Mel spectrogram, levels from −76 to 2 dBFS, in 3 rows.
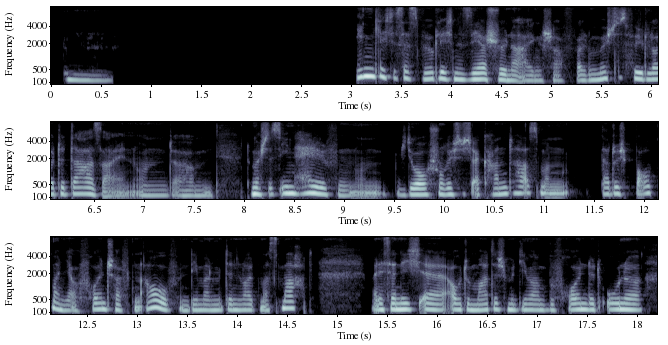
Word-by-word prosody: Mhm. 155 -3 -5 2.5
Eigentlich 260 -1 +6
ist 215 +1 -3
es 200 -2 +1
wirklich 195 0 +1
'ne 185 -1 +3
sehr 185 +1 +4
schöne 160 -4 +1
Eigenschaft, 150 +1 -5
weil 150 +1 -3
du 160 - -4
möchtest 200 +6 -1
für 200 - +2
die 185 - -1
Leute 185 +1 +1
da 195 0 0
sein. 170 - -6
Und, 155 0 -7
ähm, 150 0 -6 0.3
du 195 - +3
möchtest 185 0 +2
ihnen 210 0 +5
helfen 195 -6 +1
und 220 -2 -7
wie 165 - -9
du 180 - +4
auch 175 0 +5
schon 185 -1 -1
richtig 185 +1 0
erkannt 195 +3 -2
hast 215 +1 -3
man 210 0 -2 0.3
dadurch 195 +1 -2
baut 215 +1 -3
man 195 -6 +2
ja - - -3
auch - - -10
Freundschaften 180 +1 -1
auf, 205 -6 +2
indem 160 +2 -2
man 160 -1 -1
mit 160 +1 -3
den 170 - 0
Leuten 165 0 -2
was 160 - -2
macht. 215 -1 0 0.5
Man - - 0
ist 175 +1 +1
ja 180 - +7
nicht, 180 0 +4
äh, 175 -2 +2
automatisch 175 +1 0
mit 170 -1 0
jemandem 170 -2 -1
befreundet, 175 +2 0
ohne 180 -2 +4
180 Hz, 185 wpm, -21 LUFS, 165-195 Hz, 2.5 s, ja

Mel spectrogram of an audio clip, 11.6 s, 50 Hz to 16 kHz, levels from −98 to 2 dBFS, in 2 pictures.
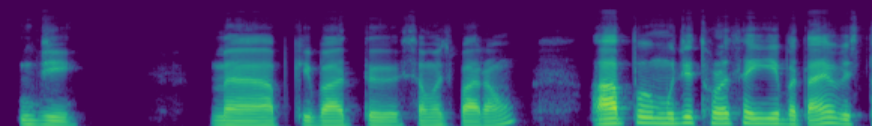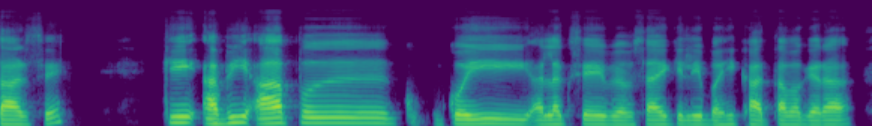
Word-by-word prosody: जी। 115 -4 -5 0.9
मैं 115 0 -2 0.2
आपकी 105 +2 -6
बात 105 0 -1 0.4
समझ 110 0 -5
पा 105 -1 +2
रहा 105 +1 -3
हूँ। 160 - -8 0.6
आप 145 +2 +6
मुझे 145 +3 0
थोड़ा-सा 145 +1 +1
ये 140 0 +1
बताएँ 125 +2 0
विस्तार 125 -2 +2
से, 145 +8 -5 0.7
कि 170 0 +5
अभी 155 +6 +5 0.2
आप 155 +1 +6 1.0
कोई 130 0 +1
अलग 125 +1 0
से 125 -1 0
व्यवसाय 120 +1 -1
के 125 +1 -6
लिए 120 0 -1
बही 115 +3 -4
खाता 120 -1 0
वग़ैरह 120 +1 -1
125 Hz, 140 wpm, -23 LUFS, 115-140 Hz, 1.0 s, आप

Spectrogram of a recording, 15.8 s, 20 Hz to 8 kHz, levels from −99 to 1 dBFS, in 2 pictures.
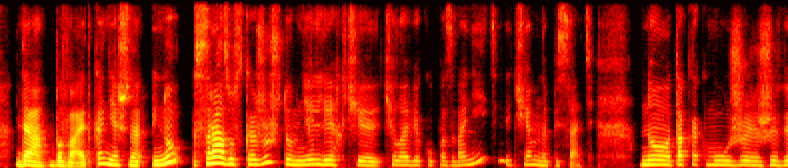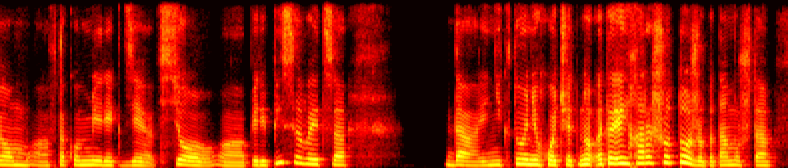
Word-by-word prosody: Да, 185 -5 +6
бывает, 160 -4 +2
конечно. 205 -8 +1
И, 195 - 0
ну, 295 - +3
сразу 265 -2 +6
скажу, 225 +5 -2
что 235 -9 -5
мне 205 +2 -2
легче 200 -5 -4
человеку 190 -2 -9
позвонить, 195 - -11 0.2
чем 205 0 -8
написать. 175 -1 -12 0.4
Но 210 0 0
так 210 +1 -1
как 210 -1 -10
мы 200 0 -5
уже 195 -1 -5
живем, 190 0 -3
а, 170 -3 -10
в 170 - -23
таком 195 +1 -4
мире, 195 -2 0
где 175 -1 -6
всё, 185 -5 -1
а, 160 -2 -5
переписывается, 230 - -1 1.0
да, 195 -4 -1
и 175 +1 -6
никто 200 +5 0
не 220 -1 +5
хочет, 200 -1 +1
но 225 +3 +5
это 230 +4 +3
и 265 +1 +8
хорошо 285 +4 +2
тоже, 285 - +3
потому 195 +2 -4
что, 185 -2 -5
200 Hz, 150 wpm, -23 LUFS, 185-225 Hz, 1.0 s, и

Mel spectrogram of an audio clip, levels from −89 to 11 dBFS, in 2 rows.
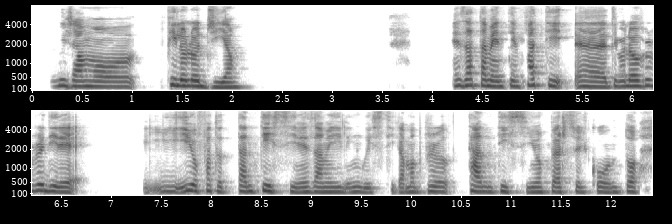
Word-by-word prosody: diciamo 180 -3 +1 0.2
filologia. 165 -7 +3 2.1
Esattamente. 205 -3 +3
Infatti, 210 0 -1
ehm, 175 -2 +4
ti 165 - -5
volevo 195 +1 +4
proprio 210 +1 +1
dire: 165 -5 +1 0.5
i 175 -3 -5
io 215 - +4
ho - - 0
fatto 180 -4 -5
tantissimi 180 -3 0
esami 165 -1 +1
di 165 - -1
linguistica, 155 -1 -5
ma 165 +1 -2
proprio 170 0 -4 0.2
tantissimi, 165 -3 -1
ho 165 - -1
perso 165 0 -2
il 165 0 -7
conto. 165 +1 -3
175 Hz, 115 wpm, -23 LUFS, 165-190 Hz, 2.1 s, ehm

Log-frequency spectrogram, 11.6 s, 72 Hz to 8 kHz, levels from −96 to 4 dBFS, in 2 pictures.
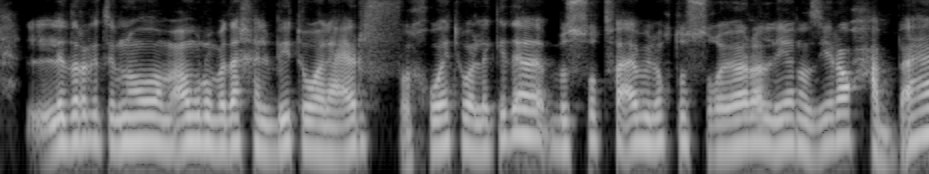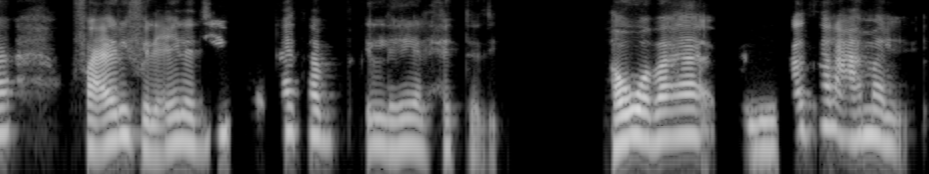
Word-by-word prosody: لدرجة 180 - -2
إن 160 - 0
هو 170 0 +2
م 155 - -2
عُمره 170 +2 +2
ما 155 -1 0
دخل 165 -3 -1
بيته 150 +2 -2
ولا 140 -2 +1
عرف 160 +4 -4
إخواته 165 0 -2
ولا 145 -1 -1
كده. 200 +6 +1
بالصدفة 155 +2 -3
قابل 165 +1 0
أخته 170 0 -6
الصغيرة 155 0 0
اللي 155 0 -2
هي - - 0
نظيرة 160 +3 -1
وحبّها، 190 - -1 0.3
فعِرف 185 +1 +3
العيلة 160 +5 0
دي 170 +7 -5
وكَتَب 220 - -3 0.2
اللي 160 -2 -3
هي 160 - -1
الحتّة 145 0 -10
دي. - - -21 0.7
هو 190 +4 +9
بقى 200 +2 +3 0.2
المسلسل 215 - -2
عمل 195 -5 +1
165 Hz, 170 wpm, -24 LUFS, 155-190 Hz, 0.7 s, هو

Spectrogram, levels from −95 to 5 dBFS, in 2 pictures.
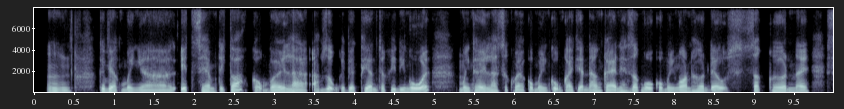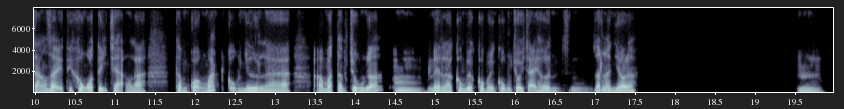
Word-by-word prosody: Ừm. 135 -7 -1 0.4
Cái 180 - +2
việc 165 -5 +3
mình, 120 -4 -2
à, 100 0 -1
ít 210 - +5
xem 145 -5 -1
TikTok, 200 - +1
cộng - - -3
với 130 +4 +3
là 145 -10 +1
áp - - -2
dụng 180 - +1
cái 150 - -5
việc 140 -4 +2
thiền 125 -4 +3
trước 175 - -5
khi 180 - -1
đi 140 -3 -2
ngủ 110 -5 +5
ấy, - - +4 0.4
mình 125 -1 -1
thấy 125 +2 +3
là 145 - 0
sức - - -9
khỏe 120 -2 0
của 110 - -1
mình 110 -2 -2
cũng - - -1
cải 115 - 0
thiện 100 - 0
đáng 140 +8 0
kể 110 -6 +3
nè, 120 0 -3
giấc 170 +6 0
ngủ 115 -4 +3
của 115 - -1
mình 110 -1 -3
ngon 130 +2 +3
hơn, 140 0 -1
đều 115 -3 +3
gi - - -12 0.2
giấc 190 0 +1
hơn 155 -3 +1
này, 115 -3 0 0.2
sáng 140 +6 -1
dậy 185 -1 +3
thì 130 - -5
không 155 +4 +2
có 170 - +5
tình 125 -5 +2
trạng - - -1
là - - -1 0.4
thâm 145 -1 0
quầng 125 -3 0
mắt - - +3
cũng 165 - -4
như 155 -2 +4
là, 120 -6 0 0.3
à, - - 0
mất - - +2
tập - - +1
trung 150 -3 +2
nữa, 235 - +3
ừm, 120 -7 -2
nên 135 +3 +2
là 120 - +2
công 140 - +1
việc 130 -2 +3
của 125 - +2
mình 115 -2 0
cũng - - -2
trôi 155 -3 +4
chảy - - 0
hơn 130 -1 0
s - - -22
ừm, 120 -1 -13
rất 195 +4 +1
là 185 - +2
nhiều 130 -5 +3
đó. - - 0 2.0
Ừm. 115 -8 -5
130 Hz, 245 wpm, -23 LUFS, 115-150 Hz, 2.0 s, ít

